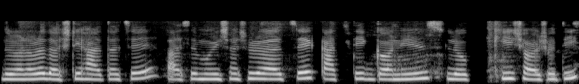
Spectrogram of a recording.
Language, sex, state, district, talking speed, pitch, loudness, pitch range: Bengali, female, West Bengal, North 24 Parganas, 135 wpm, 245 Hz, -16 LUFS, 235-265 Hz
